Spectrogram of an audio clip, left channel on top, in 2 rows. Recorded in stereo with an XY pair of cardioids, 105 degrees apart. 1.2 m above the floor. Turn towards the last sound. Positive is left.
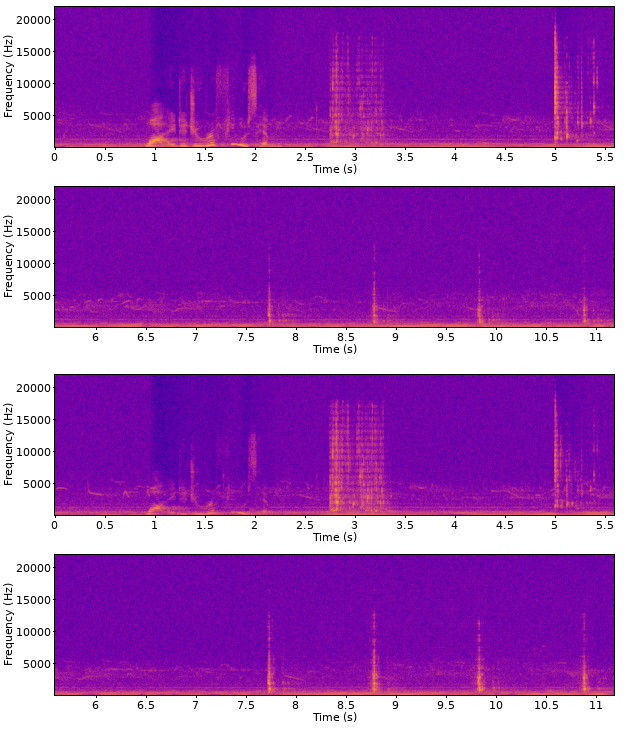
turn(degrees=-70)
